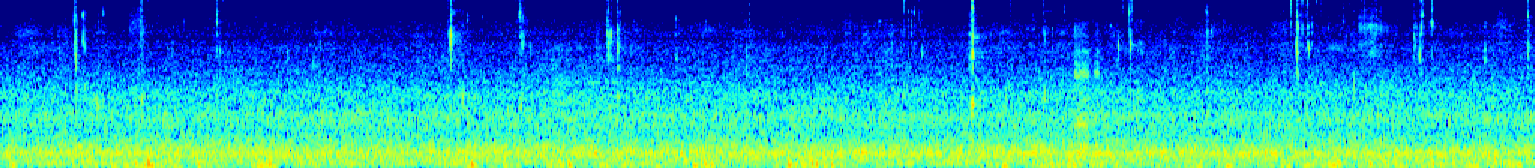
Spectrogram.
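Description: A person chewing a mouthful of kimchi ramen close to the microphone, with scattered short mouth clicks, over a steady low hum.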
